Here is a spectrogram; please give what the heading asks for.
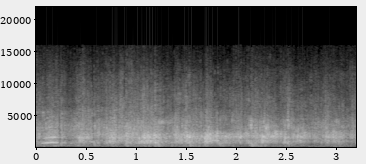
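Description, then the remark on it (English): Steady audience applause for a band, a dense wash of many hands clapping at an even, fairly loud level for a few seconds with no one speaking. “So let's give them a quick round of applause.”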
